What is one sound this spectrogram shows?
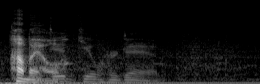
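A man speaks in a worried, strained voice close by.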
